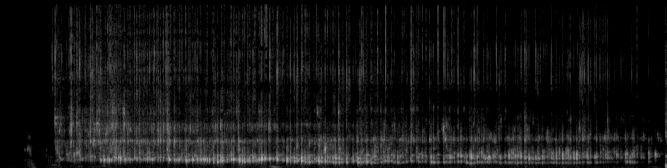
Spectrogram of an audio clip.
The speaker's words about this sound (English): I need to pour some coffee.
